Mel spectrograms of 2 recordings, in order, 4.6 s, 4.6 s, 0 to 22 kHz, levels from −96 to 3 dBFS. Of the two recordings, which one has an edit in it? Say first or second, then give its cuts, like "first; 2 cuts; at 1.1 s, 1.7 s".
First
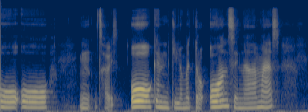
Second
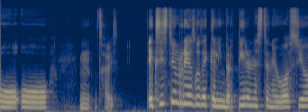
first; 1 cut; at 1.9 s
